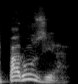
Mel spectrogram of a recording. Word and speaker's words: parousia: palavra parusia né el você aplica a palavra parousia se escreve parousia mas não existe parousia é parusia parusia certo parusia por exemplo já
